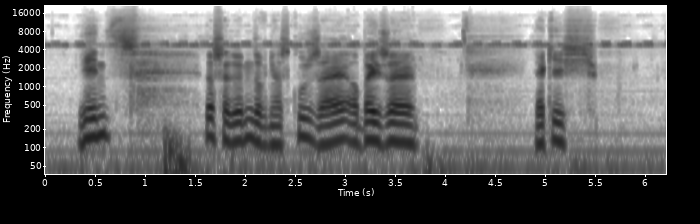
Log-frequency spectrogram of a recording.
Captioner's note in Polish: westchnienie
